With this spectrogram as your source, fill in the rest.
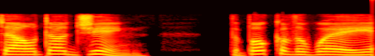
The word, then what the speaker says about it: Tao Te Ching: Chapter 43 of the Tao Te Ching, pronounced Tao Te Ching, the Book of the Way and its power, opens with what sounds like a paradox.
